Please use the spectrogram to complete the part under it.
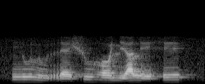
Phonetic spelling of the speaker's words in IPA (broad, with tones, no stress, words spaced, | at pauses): nu˦lu˨rɛ˨ ʃu˦ɣɔ˧ lʲa˨˦ le˨hɪ˦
